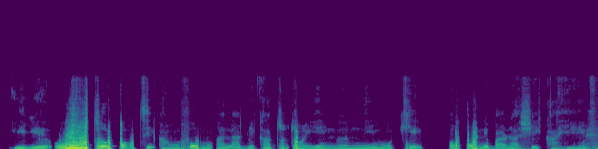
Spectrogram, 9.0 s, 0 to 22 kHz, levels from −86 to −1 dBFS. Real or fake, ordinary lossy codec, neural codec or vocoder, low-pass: fake; none; codec, 24 kHz, 3 kbps, HILCodec; 10.8 kHz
